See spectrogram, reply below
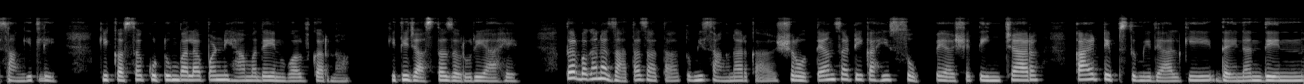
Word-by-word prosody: सांगितली, 180 +1 -4 0.5
की 210 - +3
कसं 195 +2 +3
कुटुंबाला 205 -1 +3
पण 210 0 +3
ह्यामध्ये 180 +1 -1
इन्व्हॉल्व्ह 165 -2 -3
करणं 160 -4 -4 0.4
किती 205 +2 +2
जास्त 185 +2 +4
जरुरी 170 0 0
आहे. 160 0 -5 0.5
तर 290 - +8
बघा 250 +1 +2
ना 270 0 +5
जाता, 190 +3 -2
जाता 190 -5 -4
तुम्ही 195 +1 0
सांगणार 180 -3 -4
का 80 - -8
श्रोत्यांसाठी 210 +4 +1
काही 205 0 0
सोपे 205 -1 -3
असे 170 +2 -2
3-4 195 +3 +3 0.4
काय 225 +2 +4
टीप्स, 215 -1 +2
तुम्ही 180 -2 -1
द्याल 165 -1 -3
की 190 -1 0 0.2
दैनंदिन 180 +1 +2
185 Hz, 145 wpm, -24 LUFS, 175-205 Hz, 0.5 s, तर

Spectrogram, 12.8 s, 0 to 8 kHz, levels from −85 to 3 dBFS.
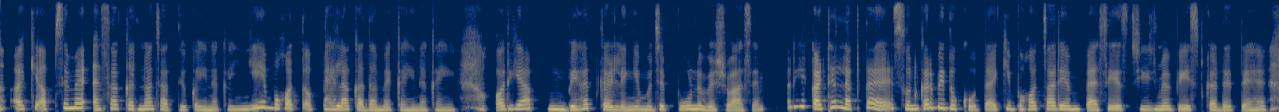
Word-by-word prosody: अ, 255 - +3
कि 255 - -4
अब 260 - 0
से 315 - +2
मैं 330 +2 +6
ऐसा 235 +5 0
करना 245 -1 +1
चाहती 215 -4 -5
हूँ 205 - -5
कहीं 205 0 -1
न 200 - -2
कहीं, 215 +1 -3
ये 380 - +4
बहुत 305 -4 0
पहला 230 -2 0
कदम 205 -2 0
है 205 - -3
कहीं 190 -1 -2
न - - -2
कहीं, 190 -1 -4 0.4
और 230 +4 +1
ये 270 +1 +2
आप 295 +1 0
उम, 235 -2 +5
बेहद 260 +8 +1
कर 225 -2 +3
लेंगी, 205 0 0
मुझे 205 +1 0
पूर्ण 240 +1 +4
विश्वास 185 -1 -3
है। - - -5 0.3
और 390 - -4
ये 435 +1 +3
कठिन 295 +7 +4
लगता 290 +3 +1
है, 285 -2 +2
सुनकर 290 +1 +2
भी 335 -1 +2
दुख 285 -3 -2
होता 105 +1 -2
है 110 - +1
कि 255 - -3
बहुत 240 +2 -1
सारे 240 0 +3
हम 230 -1 +3
पैसे 190 -13 +1
इस 115 - -3
चीज़ 225 -2 -4
में 225 - +3
वेस्ट 105 +1 -2
कर 205 - 0
देते 200 -2 -3
हैं 195 +1 -1
230 Hz, 250 wpm, -24 LUFS, 205-275 Hz, 0.4 s, मैं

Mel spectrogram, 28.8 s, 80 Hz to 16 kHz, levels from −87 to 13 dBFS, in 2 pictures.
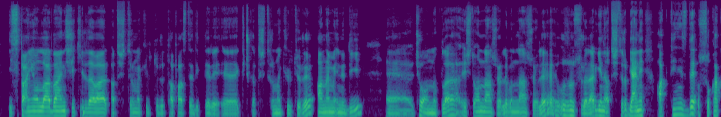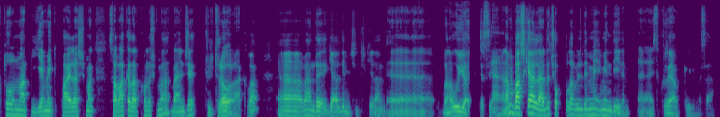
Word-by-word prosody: İspanyollarda 110 +1 +3
aynı 115 0 +2
şekilde 100 -2 -1
var 95 0 +5
atıştırma 95 -1 -7
kültürü, 85 -1 -11
tapas - - -4
dedikleri, 85 -1 -5
eee, 80 -1 -5
küçük - - -10
atıştırma 85 +1 -6
kültürü. 85 - -3
Ana 95 0 +2
menü 95 -3 -2
değil. 120 - -3 0.5
Eee, 85 -1 -6
çoğunlukla, 90 +10 0
işte, 110 0 -5
ondan 105 -1 0
söyle, 85 +3 -4
bundan 100 -1 -2
söyle. 85 -2 -2 0.2
E, - - -5
uzun 120 0 +1
süreler 85 -4 +1
gene 120 -2 +2
atıştırıp, 130 -1 -3
yani, 115 +3 +6 0.2
Akdeniz'de 140 +2 0
sokakta 115 +5 -3
olmak, 125 -2 +1
yemek 110 +4 -1
paylaşmak, 110 +1 +2 0.2
sabaha 110 +2 +2
kadar 110 -2 +3
konuşma 120 -4 -4
bence 105 +4 -1 0.2
kültürel - - +1
olarak - - +2
var. - - -1 0.4
Eee, 115 -1 +1
ben 125 -2 -1
de 115 -1 +2
geldiğim 105 -2 -1
için - - -19
Türkiye'den, - - -11
eee, - - -4 0.7
bana 90 +3 -1
uyuyor 110 -2 +5
açıkçası, - - -11
yani. 70 0 -6
Ama 185 -2 +2
başka 160 +1 +9
yerlerde 150 -4 +7
çok 150 0 -3
bulabildiğime 135 0 -1
emin 125 -2 -2
değilim. 80 -10 -4 0.2
Eee, - - -12
es - - -13
Kuzey 85 -1 -2
Avrupa 80 - -10
gibi, 70 0 -17
mesela. - - -19
110 Hz, 135 wpm, -25 LUFS, 90-120 Hz, 0.7 s, başka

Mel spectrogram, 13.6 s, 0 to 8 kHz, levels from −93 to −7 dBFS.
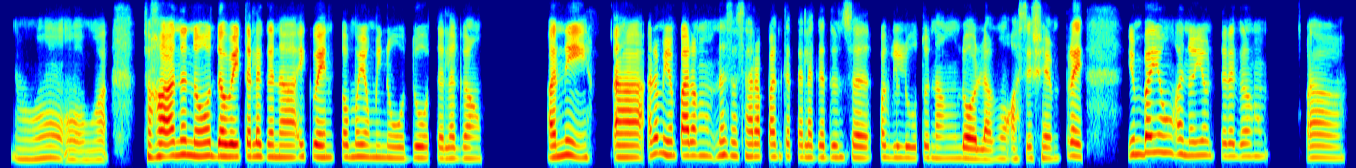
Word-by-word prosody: Oh, 175 -1 -10
oo 185 -5 -6
nga. 165 0 -5 0.4
Tsaka, 220 +1 +7
ano 250 +1 +3
'no, 230 +1 +3
the 225 - +6
way 220 - +9
talaga 225 0 0
na 210 0 +2
ikuwento 215 0 +1
mo 215 - -4
yung 215 -1 0
menudo, 195 -1 -4
talagang 190 0 -4 0.7
ano, 215 +4 +4
eh, 205 -4 +5 0.3
ah, 210 0 +5
alam 275 +3 0
mo 260 - 0
yun 240 - -5
parang 235 -1 +3
nasasarapan 225 -2 -2
ka 225 - -6
talaga 210 -1 -4
dun 210 0 -5
sa 200 -2 -1
pagluluto 200 -1 -5
ng 190 0 -8
Lola 175 -3 +2
mo. 185 - -8
Kasi, 185 +2 -7
siyempre, 200 +5 +1 0.5
yun 260 0 -2
ba - - +8
yung 290 -1 -2
ano 245 -2 -2
yung 245 0 -4
talagang, 225 0 -6 0.4
ah, 200 -1 -4
210 Hz, 175 wpm, -21 LUFS, 195-225 Hz, 0.7 s, way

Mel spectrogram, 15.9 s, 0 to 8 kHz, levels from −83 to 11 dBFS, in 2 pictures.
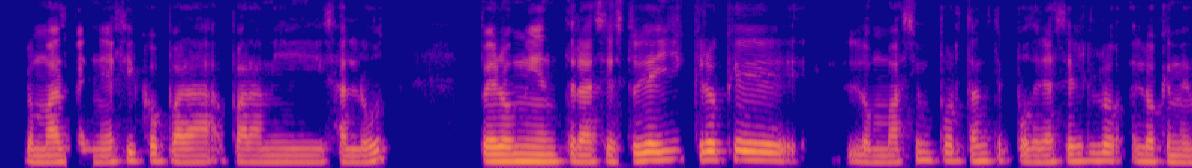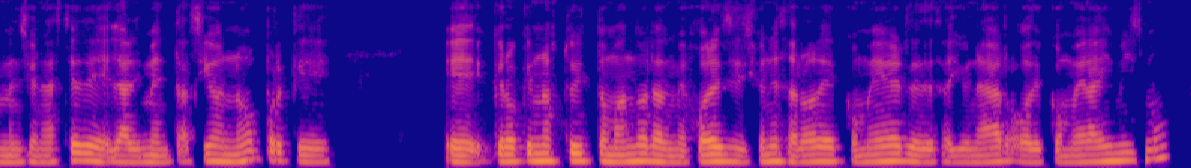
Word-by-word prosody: lo 120 - -2
más 120 +1 +1
benéfico 125 +4 -3
para 115 0 -1
para 115 -1 -3
mi 115 0 -5
salud. 120 +8 -2 0.6
Pero 130 0 +7
mientras 125 -2 +2
estoy 135 +4 +3
ahí, 160 +3 +3
creo 155 +1 +4
que 155 -3 +3 0.3
lo 120 -2 -4
más 115 +3 -5
importante 140 -2 -4
podría 120 -4 -3
ser 130 +1 -2
lo 140 0 -1
lo 125 -1 -1
que 125 - -5
me 115 -1 -3
mencionaste 115 +4 -1
de 135 -3 +3
la 120 - +1
alimentación, 120 +3 -1
¿no?, 155 +5 0
porque 125 -6 -3 0.7
eh, 120 -2 +1
creo 130 -1 +2
que 140 - +1
no 135 - +5
estoy 135 0 +1
tomando 130 +1 +2
las 125 -2 +3
mejores 125 +3 +3
decisiones 125 +2 -1
a 115 - +1
la 120 - -1
hora 130 - +2
de 125 0 +1
comer, 130 +4 +1
de 120 -2 +1
desayunar 115 +2 -2
o 115 -1 -1
de 115 - -1
comer 115 +1 -4
ahí 130 +2 +2
mismo 165 +7 -2
125 Hz, 185 wpm, -23 LUFS, 115-135 Hz, 0.7 s, Pero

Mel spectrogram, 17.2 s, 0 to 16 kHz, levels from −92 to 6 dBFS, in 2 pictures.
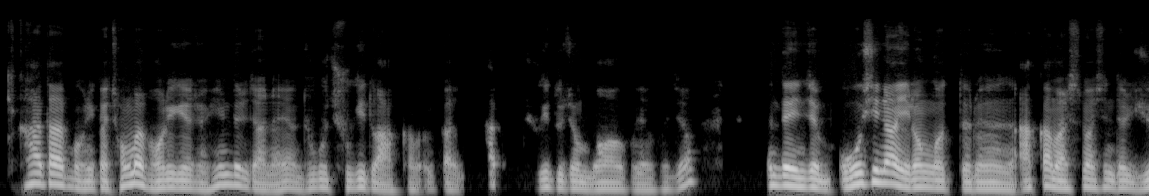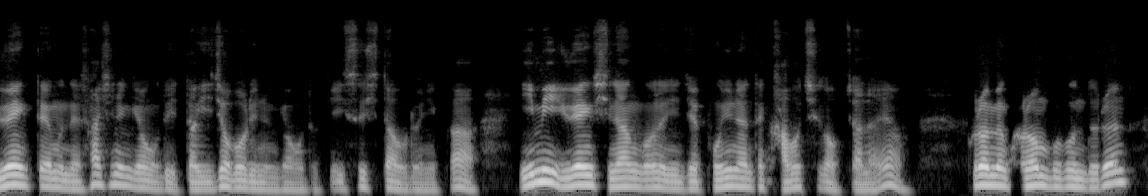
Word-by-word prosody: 하다 155 -1 +2
보니까 95 -3 -3
정말 145 - +2
버리기가 105 0 0
좀 85 - -6
힘들잖아요. 100 - -3
누구 105 +4 -5
주기도 100 +1 -4
아까워 70 -2 -7
그러니까 - - -10 0.2
하 - - -8 0.3
주기도 105 -2 -4
좀 95 -4 -2
뭐하고요, 85 -3 -4
그죠? 85 - -9 0.5
근데 140 0 +5
인제 115 -3 +4
옷이나 160 +7 +4
이런 115 -1 +3
것들은 90 -4 -2
아까 100 +6 -1
말씀하신 105 +1 -1
대로 100 -2 -2
유행 135 - +5
때문에 110 -6 -1
사시는 145 +3 -2
경우도 100 -5 -2
있다, 90 +2 -5
잊어버리는 95 -3 -1
경우도 80 -2 -10
꽤 90 - -14
있으시다 100 0 -6
그러니까 85 +5 -7 0.3
이미 165 +4 +6
유행 145 +4 +7
지난 120 -2 0
거는 110 -1 +1
이제 95 +1 -2
본인한테 115 -1 0
값어치가 100 0 -4
없잖아요. 80 - -5 0.4
그러면 140 -2 +6
그런 135 +2 +3
부분들은 120 +7 +1
105 Hz, 420 characters per minute, -23 LUFS, 90-125 Hz, 0.5 s, 유행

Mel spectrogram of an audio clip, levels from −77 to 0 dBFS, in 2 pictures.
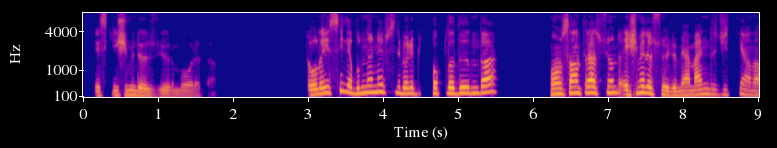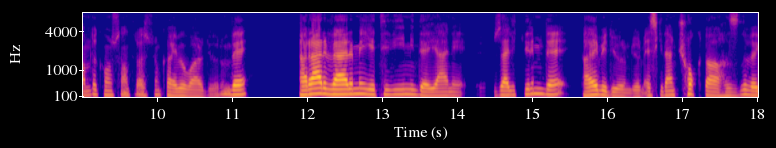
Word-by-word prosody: Eski 140 +1 -7
işimi 145 +1 -2
de - - +1
özlüyorum 105 -3 -7
bu 100 0 -10
arada. 95 -1 -19 1.2
Dolayısıyla 200 - +1
bunların 225 +4 +2
hepsini 235 -4 -2
böyle 195 -1 +1
bir 180 - -20
topladığımda, 200 +5 +3 0.7
konsantrasyon, 210 +4 +3
eşime 200 +8 +2
de 205 - +5
söylüyorum, 135 -4 -2
yani, 140 +1 -1
"Bende 165 +1 -2
ciddi 160 +2 -9
anlamda 140 +2 -5
konsantrasyon 140 - -9
kaybı 125 -3 -4
var." 105 -2 -6
diyorum 65 +8 -10
ve 160 +2 +4 0.7
karar 180 +3 +7
verme 170 +2 +6
yetimi 165 -1 -4
de 140 - 0
yani, 125 0 -4 0.4
özelliklerimi 150 +6 -3
de 165 +1 -2 0.2
kaybediyorum 130 -6 -1
diyorum. 105 0 -9
Eskiden 140 +2 -5
çok 165 0 -3
daha 125 -4 -2
hızlı 125 +6 -6
ve 140 0 +1
155 Hz, 130 wpm, -20 LUFS, 130-185 Hz, 1.2 s, karar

